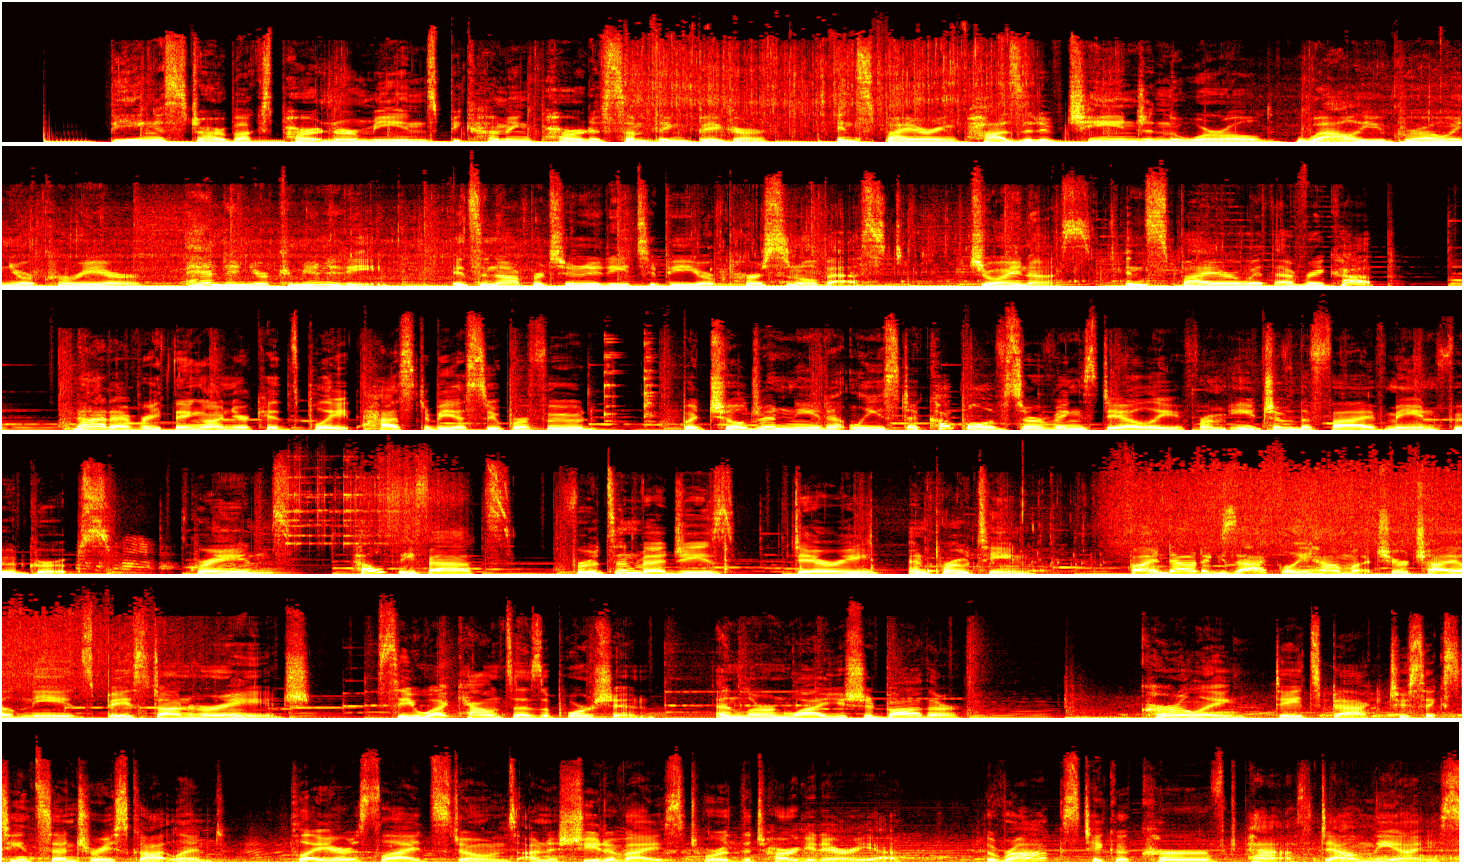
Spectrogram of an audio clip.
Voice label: Narration; voice over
